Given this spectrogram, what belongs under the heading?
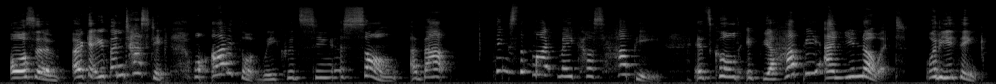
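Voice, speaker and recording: High pitched lady doing kids storytime, super animated, lots of wonder n questions. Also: normal speed. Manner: animated, exaggerated wonder, gasps, asks listeners questions. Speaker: children's storytime host. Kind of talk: children's read-aloud and singalong.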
